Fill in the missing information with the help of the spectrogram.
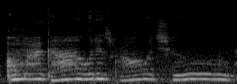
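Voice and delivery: put-on high shocked girls' voice, slowed; girls reacting in shock. The girls outside the car, shocked and high-pitched. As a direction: mimic the girls gasping at her. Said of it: "they're like".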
